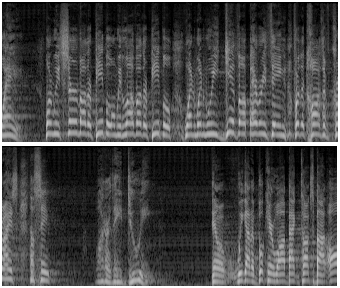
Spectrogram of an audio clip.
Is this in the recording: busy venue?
no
